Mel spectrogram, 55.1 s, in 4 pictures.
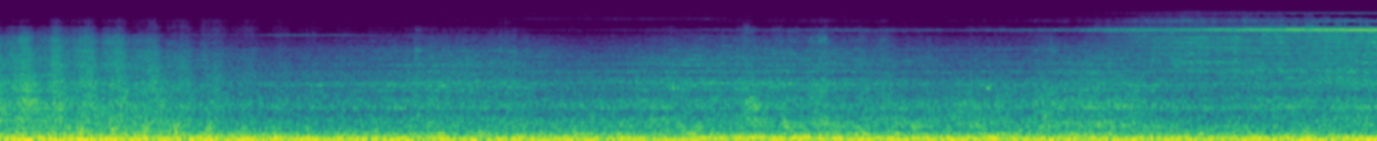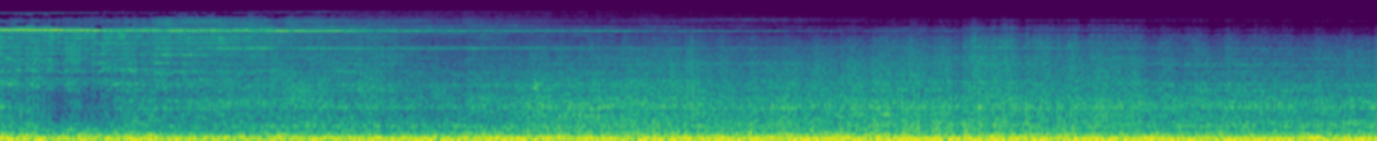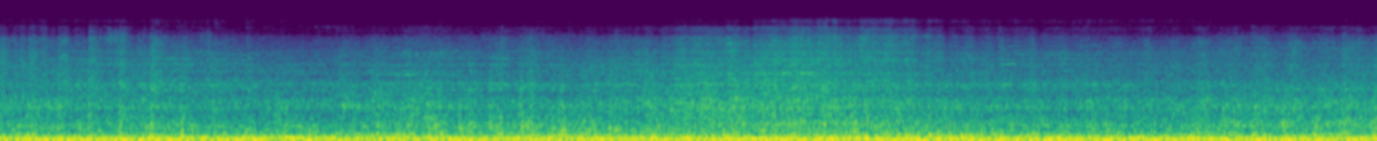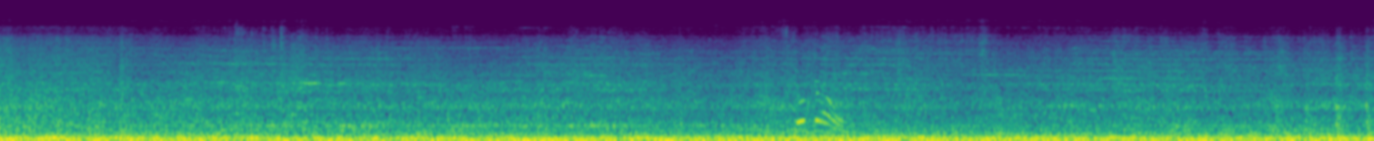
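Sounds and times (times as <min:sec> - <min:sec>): freight train rumbling past: 0:00.0 - 0:55.0
high wheel squeal: 0:09.8 - 0:20.4.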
